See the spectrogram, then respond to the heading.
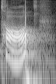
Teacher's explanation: with a long A in tak because there's just one consonant coming after the A.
